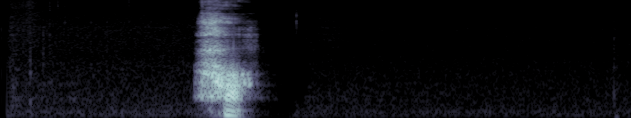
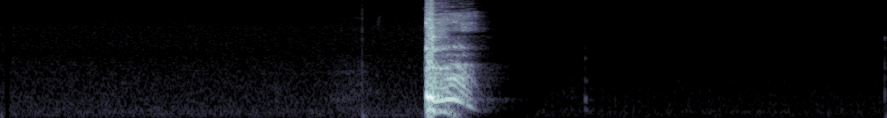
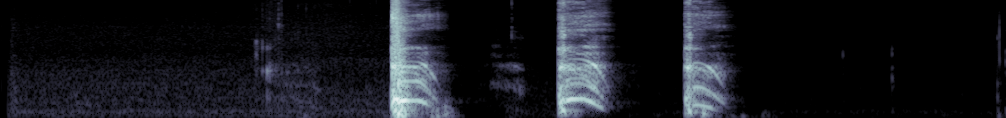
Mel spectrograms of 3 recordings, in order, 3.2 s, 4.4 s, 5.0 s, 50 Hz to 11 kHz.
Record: {"exhalation_length": "3.2 s", "exhalation_amplitude": 29162, "exhalation_signal_mean_std_ratio": 0.2, "cough_length": "4.4 s", "cough_amplitude": 32768, "cough_signal_mean_std_ratio": 0.15, "three_cough_length": "5.0 s", "three_cough_amplitude": 32768, "three_cough_signal_mean_std_ratio": 0.22, "survey_phase": "beta (2021-08-13 to 2022-03-07)", "age": "45-64", "gender": "Male", "wearing_mask": "No", "symptom_runny_or_blocked_nose": true, "symptom_onset": "8 days", "smoker_status": "Ex-smoker", "respiratory_condition_asthma": false, "respiratory_condition_other": false, "recruitment_source": "REACT", "submission_delay": "1 day", "covid_test_result": "Negative", "covid_test_method": "RT-qPCR", "influenza_a_test_result": "Negative", "influenza_b_test_result": "Negative"}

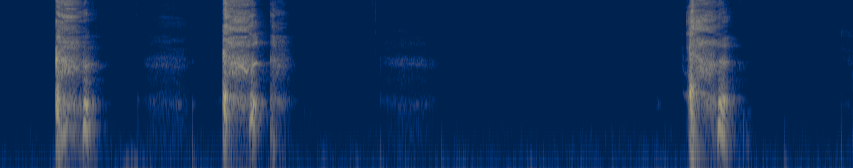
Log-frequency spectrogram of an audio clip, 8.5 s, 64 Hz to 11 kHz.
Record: {"three_cough_length": "8.5 s", "three_cough_amplitude": 32767, "three_cough_signal_mean_std_ratio": 0.26, "survey_phase": "beta (2021-08-13 to 2022-03-07)", "age": "18-44", "gender": "Male", "wearing_mask": "No", "symptom_cough_any": true, "symptom_runny_or_blocked_nose": true, "symptom_shortness_of_breath": true, "symptom_sore_throat": true, "symptom_abdominal_pain": true, "symptom_fatigue": true, "symptom_fever_high_temperature": true, "symptom_headache": true, "symptom_change_to_sense_of_smell_or_taste": true, "symptom_onset": "3 days", "smoker_status": "Ex-smoker", "respiratory_condition_asthma": false, "respiratory_condition_other": false, "recruitment_source": "Test and Trace", "submission_delay": "2 days", "covid_test_result": "Positive", "covid_test_method": "RT-qPCR", "covid_ct_value": 15.8, "covid_ct_gene": "ORF1ab gene", "covid_ct_mean": 16.3, "covid_viral_load": "4600000 copies/ml", "covid_viral_load_category": "High viral load (>1M copies/ml)"}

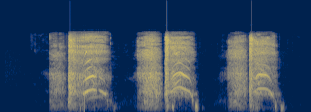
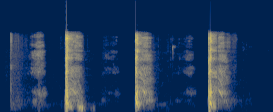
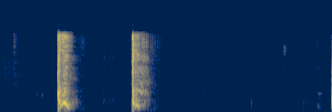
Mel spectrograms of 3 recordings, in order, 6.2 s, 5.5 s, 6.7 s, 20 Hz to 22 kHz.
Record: {"exhalation_length": "6.2 s", "exhalation_amplitude": 32768, "exhalation_signal_mean_std_ratio": 0.53, "three_cough_length": "5.5 s", "three_cough_amplitude": 32768, "three_cough_signal_mean_std_ratio": 0.22, "cough_length": "6.7 s", "cough_amplitude": 32626, "cough_signal_mean_std_ratio": 0.18, "survey_phase": "alpha (2021-03-01 to 2021-08-12)", "age": "65+", "gender": "Male", "wearing_mask": "No", "symptom_none": true, "smoker_status": "Never smoked", "respiratory_condition_asthma": false, "respiratory_condition_other": false, "recruitment_source": "Test and Trace", "submission_delay": "1 day", "covid_test_result": "Positive", "covid_test_method": "RT-qPCR", "covid_ct_value": 20.0, "covid_ct_gene": "ORF1ab gene", "covid_ct_mean": 20.2, "covid_viral_load": "230000 copies/ml", "covid_viral_load_category": "Low viral load (10K-1M copies/ml)"}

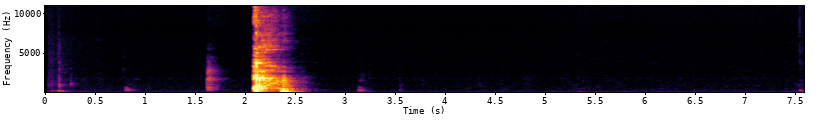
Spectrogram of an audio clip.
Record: {"cough_length": "7.6 s", "cough_amplitude": 27011, "cough_signal_mean_std_ratio": 0.17, "survey_phase": "beta (2021-08-13 to 2022-03-07)", "age": "65+", "gender": "Male", "wearing_mask": "No", "symptom_none": true, "symptom_onset": "3 days", "smoker_status": "Never smoked", "respiratory_condition_asthma": false, "respiratory_condition_other": false, "recruitment_source": "REACT", "submission_delay": "2 days", "covid_test_result": "Negative", "covid_test_method": "RT-qPCR", "influenza_a_test_result": "Negative", "influenza_b_test_result": "Negative"}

